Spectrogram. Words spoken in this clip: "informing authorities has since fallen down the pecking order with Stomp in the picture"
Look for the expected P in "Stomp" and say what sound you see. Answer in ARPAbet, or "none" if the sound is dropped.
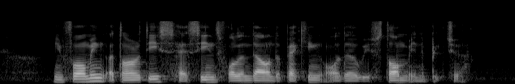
none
